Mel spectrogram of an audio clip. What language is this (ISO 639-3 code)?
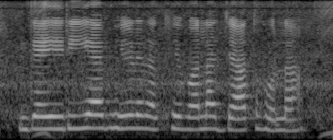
bho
